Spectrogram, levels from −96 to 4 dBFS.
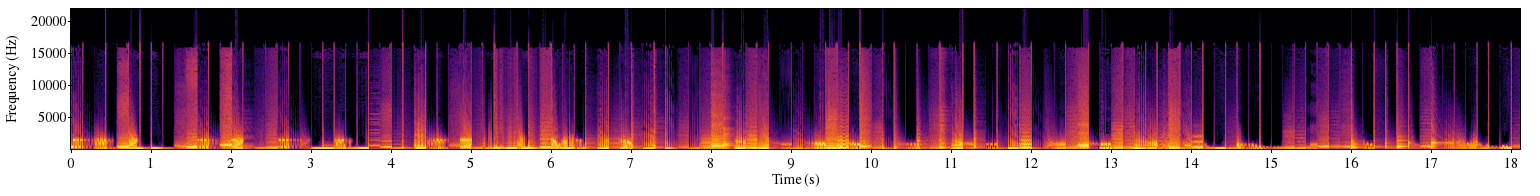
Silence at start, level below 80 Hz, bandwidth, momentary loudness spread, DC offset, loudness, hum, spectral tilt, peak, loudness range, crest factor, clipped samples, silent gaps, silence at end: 0 s; -26 dBFS; 17 kHz; 11 LU; under 0.1%; -10 LUFS; none; -7.5 dB/octave; 0 dBFS; 4 LU; 10 dB; 0.2%; none; 0 s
